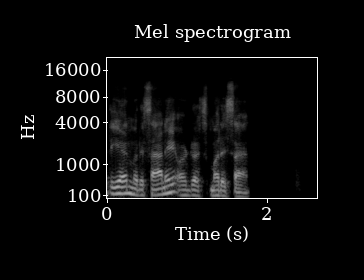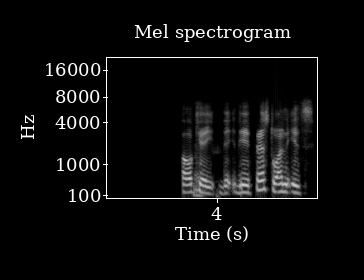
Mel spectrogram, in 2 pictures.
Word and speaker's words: Modisane: Do you pronounce it A at the end, Modisane, or just Modisane? Okay, the first one is pronounced D.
